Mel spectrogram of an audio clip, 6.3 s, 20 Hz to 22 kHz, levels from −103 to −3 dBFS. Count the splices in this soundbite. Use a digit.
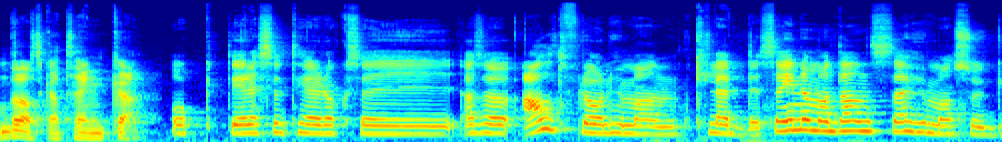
1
